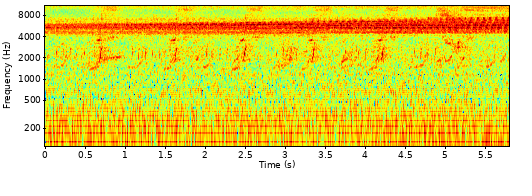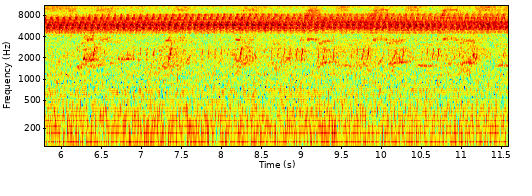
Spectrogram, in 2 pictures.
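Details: Loud summer cicada chorus beside a flowing stream in Japan: dense high-pitched ringing drone overlaid by rapid rhythmic buzzy pulses, roughly three per second, with a soft water murmur underneath.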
